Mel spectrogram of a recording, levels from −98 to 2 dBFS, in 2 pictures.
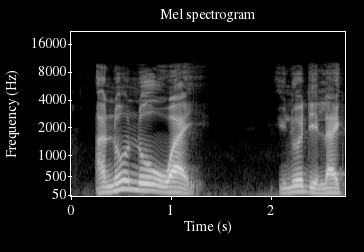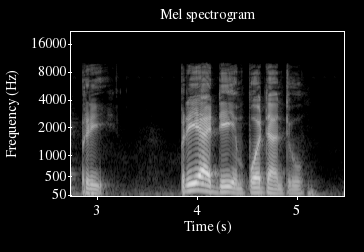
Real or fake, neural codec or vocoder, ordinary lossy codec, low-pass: real; none; none; 9.9 kHz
